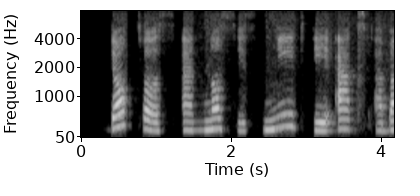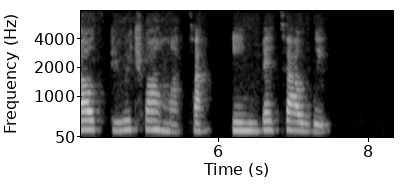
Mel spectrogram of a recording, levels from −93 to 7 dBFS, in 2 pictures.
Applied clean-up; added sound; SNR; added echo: none; none; none; none.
